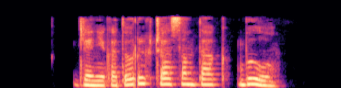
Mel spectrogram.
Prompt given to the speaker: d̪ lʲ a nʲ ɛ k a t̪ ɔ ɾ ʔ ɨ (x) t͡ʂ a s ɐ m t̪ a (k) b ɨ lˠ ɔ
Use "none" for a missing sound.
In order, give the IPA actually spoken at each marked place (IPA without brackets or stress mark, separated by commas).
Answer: x, k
